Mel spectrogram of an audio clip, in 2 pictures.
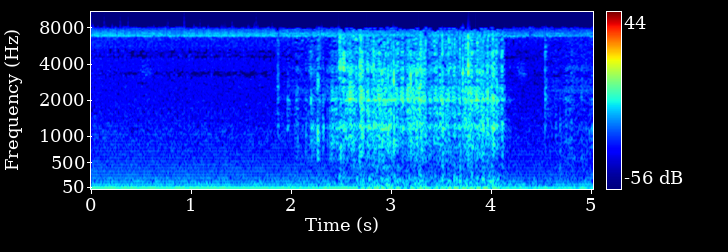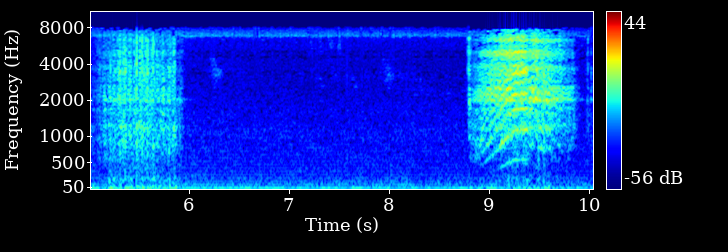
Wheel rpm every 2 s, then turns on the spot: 0, 20, 30, 0, 30.
2-6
